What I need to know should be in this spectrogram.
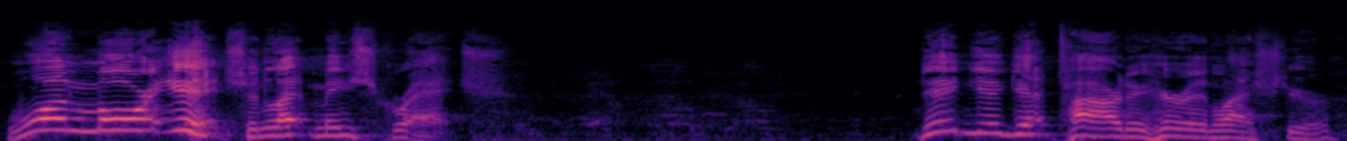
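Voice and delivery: ordinary talk

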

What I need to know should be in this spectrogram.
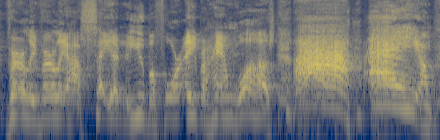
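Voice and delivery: high, loud, shouted declaration; booming preacher's cry; thundering proclamation. Acted. Preaching Jesus' words at full force.

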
